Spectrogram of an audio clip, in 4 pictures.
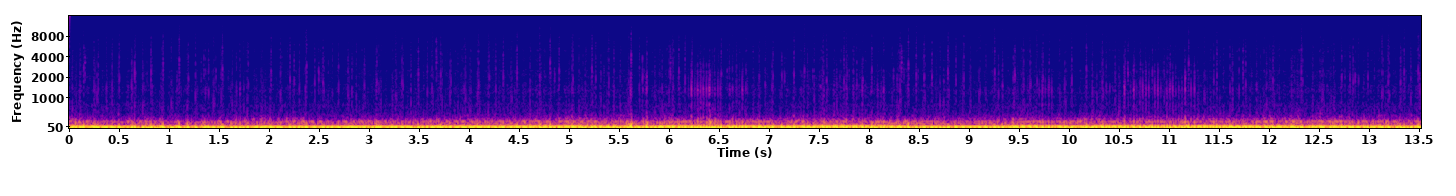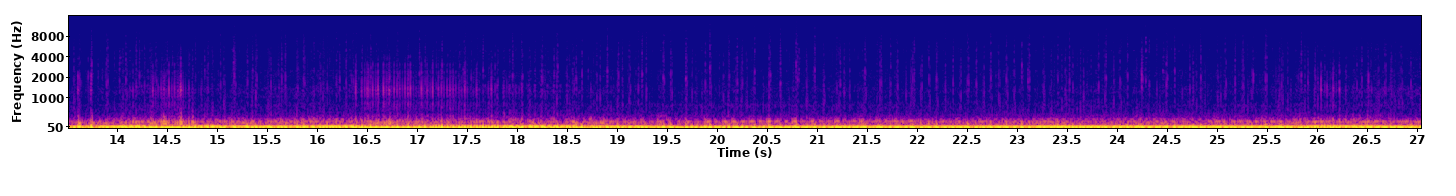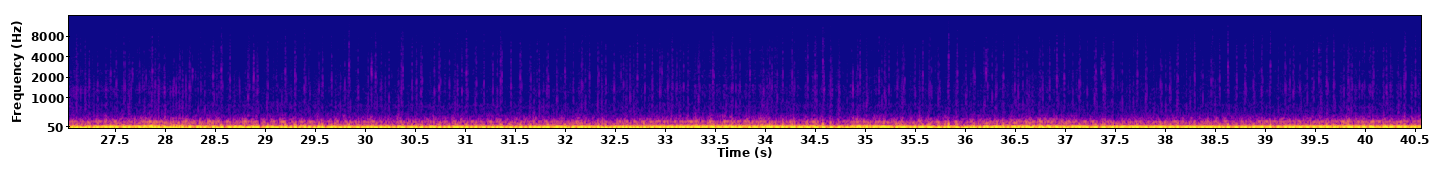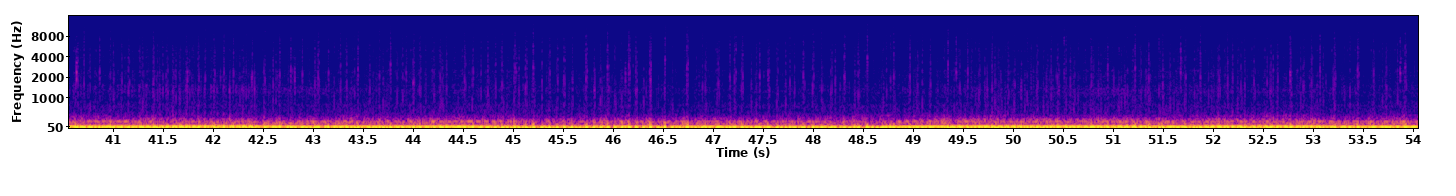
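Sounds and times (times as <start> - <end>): car engine rumble: 0.0 - 54.0.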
